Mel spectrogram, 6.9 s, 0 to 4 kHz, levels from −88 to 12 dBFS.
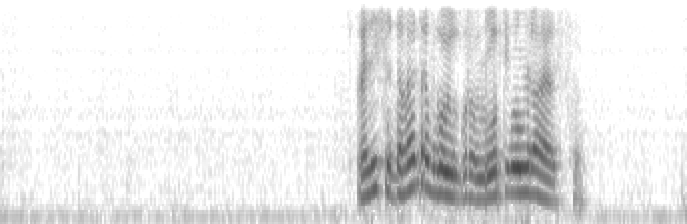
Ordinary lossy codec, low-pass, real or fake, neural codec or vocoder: Opus, 64 kbps; 3.6 kHz; fake; codec, 24 kHz, 1.5 kbps, HILCodec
